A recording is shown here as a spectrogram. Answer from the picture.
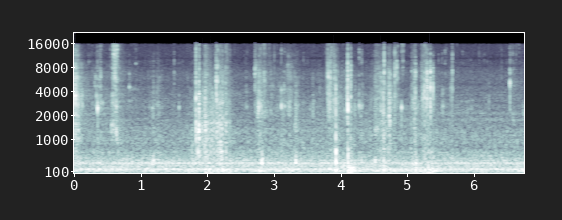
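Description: Close-up mouth sounds of someone chewing and biting French fries: soft, scattered crunches and wet mouth clicks, with a few louder bites about two seconds in and again around four and five seconds, over a faint steady hum.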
